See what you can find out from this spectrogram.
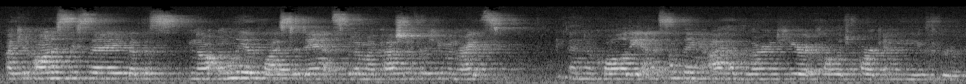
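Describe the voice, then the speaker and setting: A woman's voice: sits high, little pitch movement, slight background noise. Young woman reading in an echoey church. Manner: earnest, measured, with light self-deprecating asides. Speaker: youth speaker. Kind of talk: prepared reflection read in church. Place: large church sanctuary, at a pulpit. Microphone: pulpit mic, camera far off. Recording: echoey church hall from far off.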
